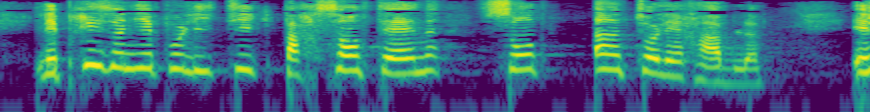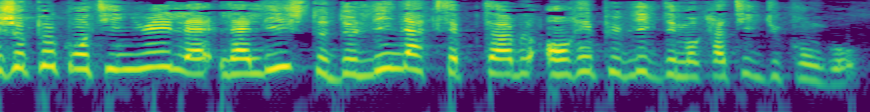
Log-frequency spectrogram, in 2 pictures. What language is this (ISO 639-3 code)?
fra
